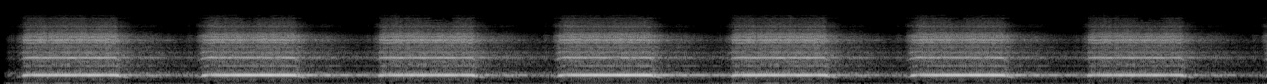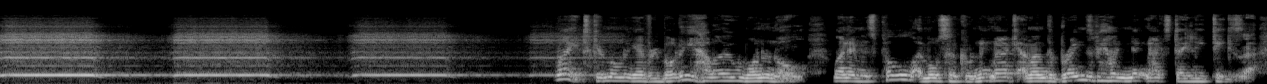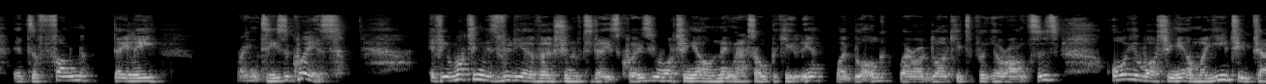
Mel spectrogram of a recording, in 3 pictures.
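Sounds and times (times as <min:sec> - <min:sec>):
whistle blasts: 0:00.1 - 0:19.0.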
